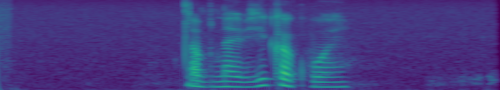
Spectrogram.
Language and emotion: Russian, neutral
